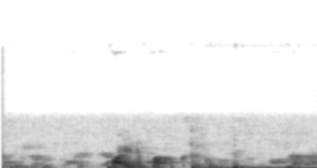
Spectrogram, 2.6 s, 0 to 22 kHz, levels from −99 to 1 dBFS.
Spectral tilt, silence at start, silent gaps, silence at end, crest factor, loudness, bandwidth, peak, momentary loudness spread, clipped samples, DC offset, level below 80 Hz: -9.5 dB/octave; 0 s; none; 0 s; 22 dB; -24 LUFS; 6.6 kHz; -4 dBFS; 23 LU; under 0.1%; under 0.1%; -48 dBFS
